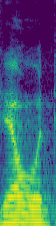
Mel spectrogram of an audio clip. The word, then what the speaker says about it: Elwood: My name is Elwood Thomas.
